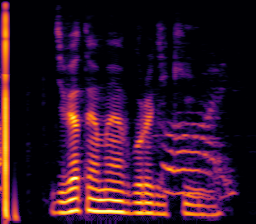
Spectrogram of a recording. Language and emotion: Russian, neutral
